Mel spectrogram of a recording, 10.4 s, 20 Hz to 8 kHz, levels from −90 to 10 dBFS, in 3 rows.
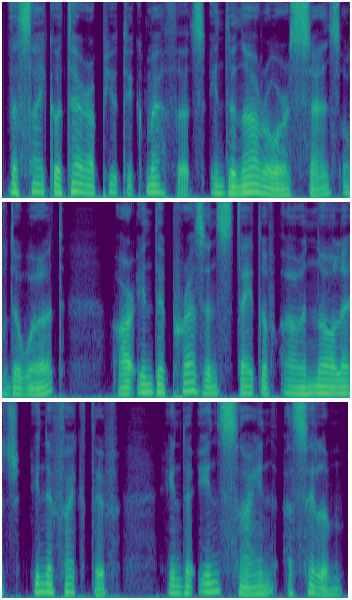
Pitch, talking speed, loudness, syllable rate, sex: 105 Hz, 130 wpm, -22 LUFS, 5.0 syllables/s, male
